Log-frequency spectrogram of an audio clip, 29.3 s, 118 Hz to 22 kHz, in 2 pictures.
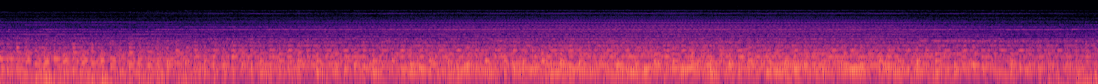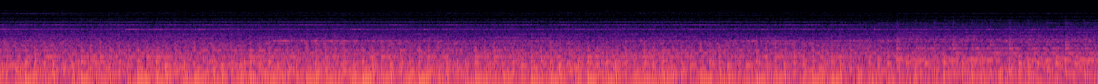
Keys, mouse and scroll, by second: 7.2 Escape, 10.9 Escape, 14.6 Escape, 16.1 Escape.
